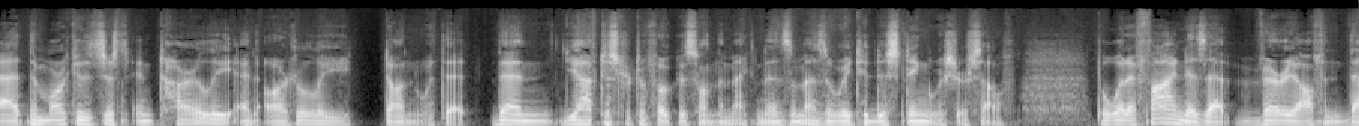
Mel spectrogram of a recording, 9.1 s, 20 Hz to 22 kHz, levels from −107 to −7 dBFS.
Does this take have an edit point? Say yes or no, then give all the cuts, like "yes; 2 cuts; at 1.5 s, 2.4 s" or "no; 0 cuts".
yes; 1 cut; at 3.2 s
